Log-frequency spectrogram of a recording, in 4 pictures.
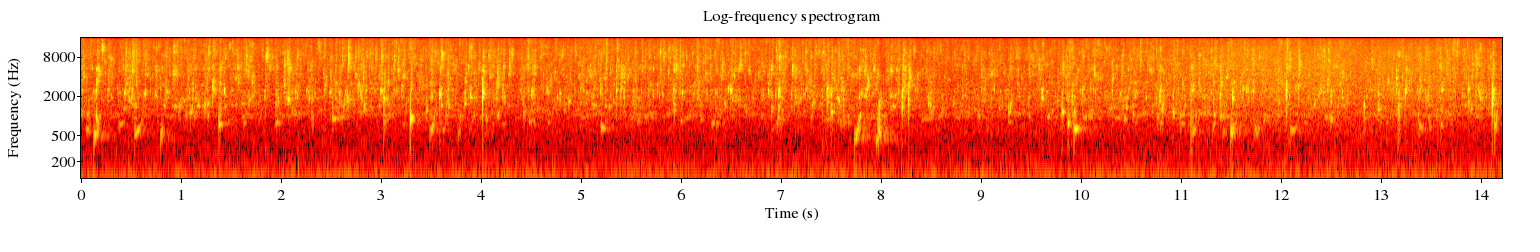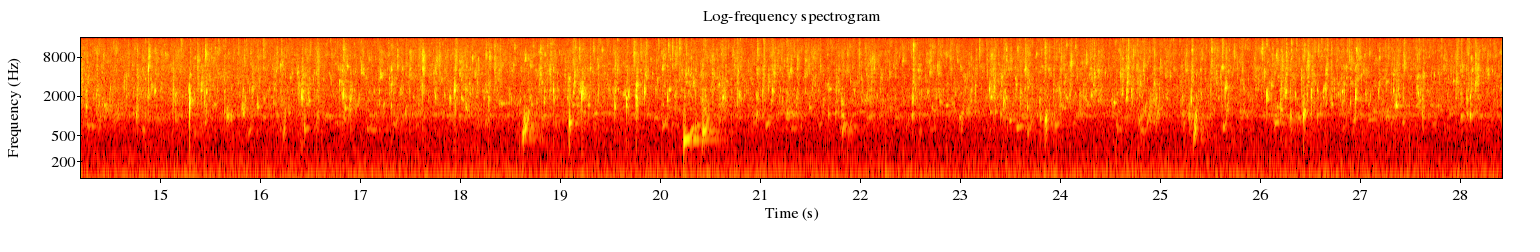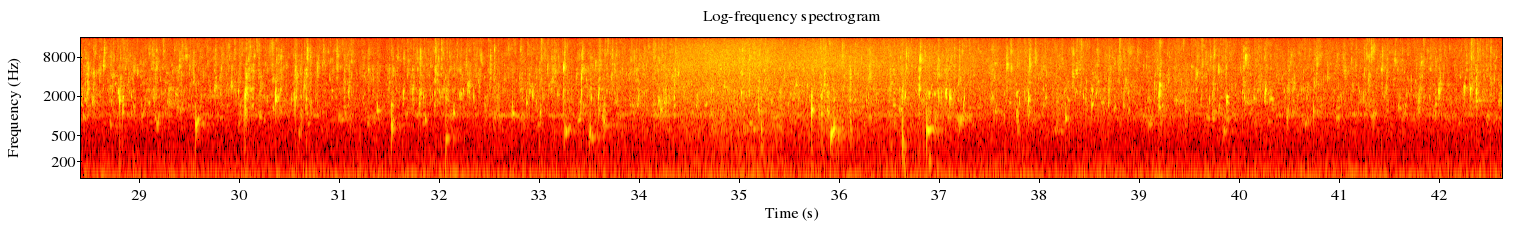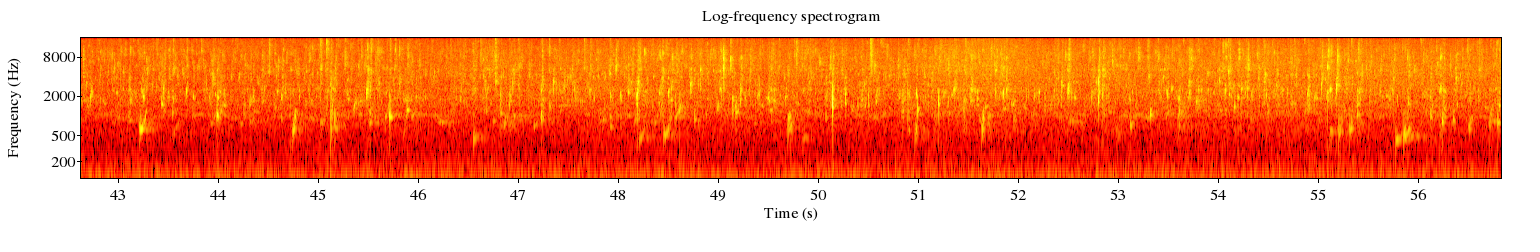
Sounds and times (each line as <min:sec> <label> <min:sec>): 0:05.1 water on one side easing over the barrier 0:19.5
0:10.2 Melodic drips with reeds above and below water 0:15.4
0:30.7 water on one side easing over the barrier 0:56.8
0:32.7 Melodic drips with reeds above and below water 0:41.0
